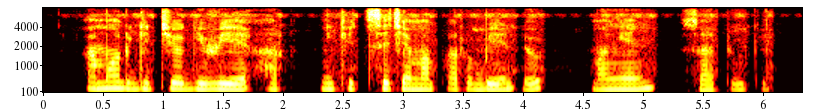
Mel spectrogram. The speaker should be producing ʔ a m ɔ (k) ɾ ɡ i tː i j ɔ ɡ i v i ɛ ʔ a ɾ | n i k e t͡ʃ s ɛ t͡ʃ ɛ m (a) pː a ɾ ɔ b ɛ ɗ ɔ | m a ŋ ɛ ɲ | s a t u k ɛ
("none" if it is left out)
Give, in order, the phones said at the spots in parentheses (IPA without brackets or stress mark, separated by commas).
none, a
